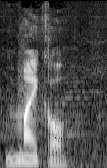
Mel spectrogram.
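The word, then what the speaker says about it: Michel: Michael. – Okay. – It's M-I-C-H-E-L.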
